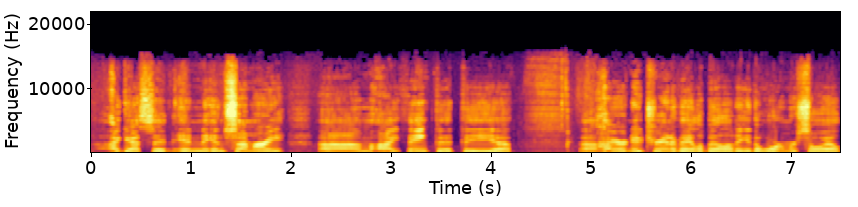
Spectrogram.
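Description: A farmer from Western Illinois, kneeling outdoors in an open field, explains his field trial in a plain, halting way with many fillers and repeats. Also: medium pitch. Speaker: farmer presenting on-farm research. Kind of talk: informal field demonstration to camera. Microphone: camera at a few meters, kneeling speaker.

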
